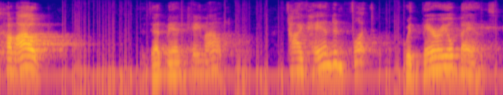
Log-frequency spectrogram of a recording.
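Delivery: measured, solemn gospel reading voice; scripture reading. Acted. Priest reading the gospel to the congregation, solemn.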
